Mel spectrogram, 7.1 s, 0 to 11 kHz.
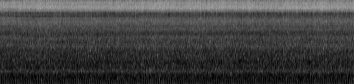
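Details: Old Gravely 16 Professional walk-behind mower, sat a while, formerly frozen mower deck now freed and working: steady, even engine drone, blades spinning smoothly, no knocking or squealing; deck and engine healthy, belt longevity uncertain.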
